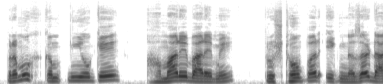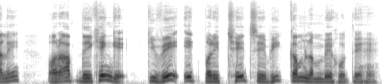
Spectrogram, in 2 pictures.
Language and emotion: Hindi, neutral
